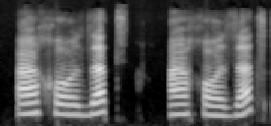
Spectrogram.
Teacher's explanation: Nah, akhozat, akhozat. Nah, huruf zalnya jangan jadi da, jangan akhodat.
